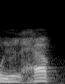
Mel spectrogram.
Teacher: إذا وقفنا على لفظ الحق هذه مشددة فتقلقل قلقلة كبرى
